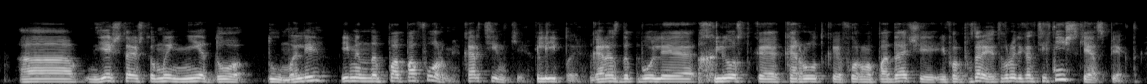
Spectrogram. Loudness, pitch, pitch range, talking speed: -17 LUFS, 140 Hz, 130-150 Hz, 135 wpm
